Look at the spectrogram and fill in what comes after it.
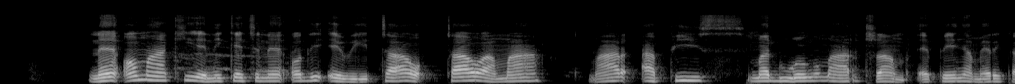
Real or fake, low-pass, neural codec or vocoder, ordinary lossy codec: fake; none; vocoder, 22.05 kHz, 80 mel bands, WaveNeXt; none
